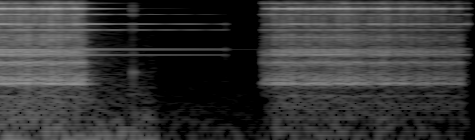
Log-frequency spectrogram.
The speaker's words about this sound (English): As I started to settle down, the phone rang.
